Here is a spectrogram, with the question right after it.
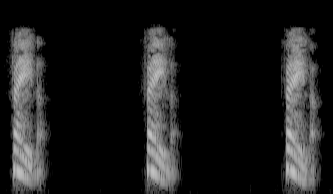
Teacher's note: After the falling tone, the pitch of the neutral tone is at the bottom. It really takes the place of the tip of the tail of the falling tone.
